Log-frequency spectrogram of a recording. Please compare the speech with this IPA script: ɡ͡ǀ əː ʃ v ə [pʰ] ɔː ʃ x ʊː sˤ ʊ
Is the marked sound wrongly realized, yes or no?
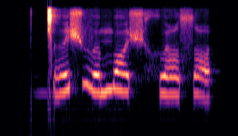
yes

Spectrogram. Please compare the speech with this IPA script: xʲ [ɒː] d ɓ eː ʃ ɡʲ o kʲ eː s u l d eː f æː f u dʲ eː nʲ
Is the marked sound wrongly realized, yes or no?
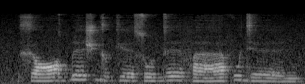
no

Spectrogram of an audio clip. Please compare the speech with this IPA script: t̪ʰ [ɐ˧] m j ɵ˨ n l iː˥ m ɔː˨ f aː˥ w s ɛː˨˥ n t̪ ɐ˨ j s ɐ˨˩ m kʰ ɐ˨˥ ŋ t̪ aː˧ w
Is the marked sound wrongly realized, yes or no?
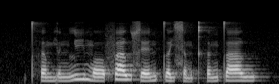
yes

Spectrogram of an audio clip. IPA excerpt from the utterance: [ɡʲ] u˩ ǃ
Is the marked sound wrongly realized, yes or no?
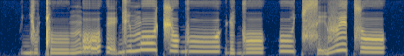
yes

